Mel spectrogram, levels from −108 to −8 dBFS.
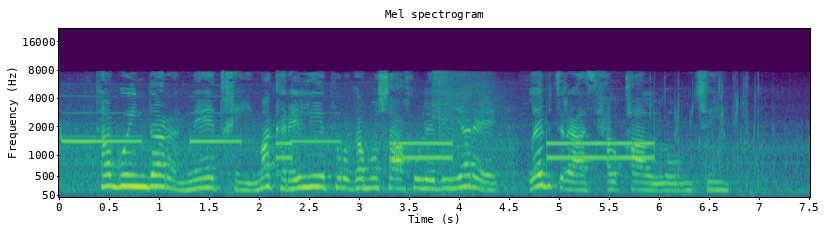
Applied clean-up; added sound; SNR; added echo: none; Alarm + Telephone; 7 dB; none.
